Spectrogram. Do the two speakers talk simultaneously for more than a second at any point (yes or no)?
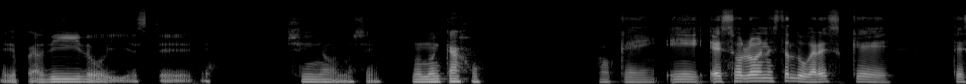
no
